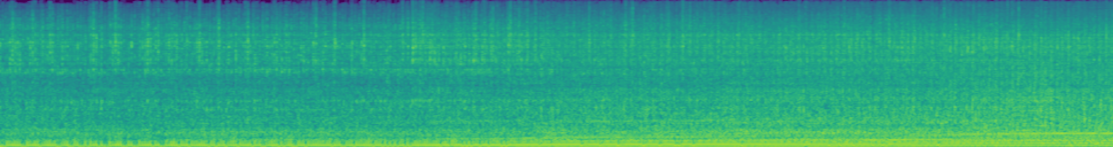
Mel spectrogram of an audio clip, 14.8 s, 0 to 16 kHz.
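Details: Ferguson TO-20 tractor with 12-volt conversion after fitting a new alternator: low steady chug settling into an even idle with a slight rev change, no stumbling; throttle up needed initially to start charging; normal start and idle.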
